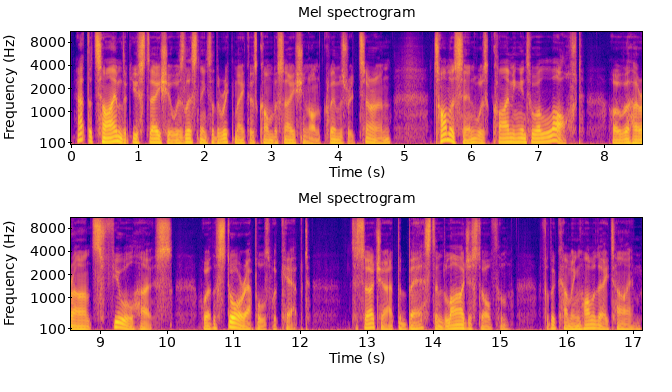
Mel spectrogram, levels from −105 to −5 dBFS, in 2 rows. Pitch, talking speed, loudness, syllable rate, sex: 95 Hz, 155 wpm, -19 LUFS, 4.8 syllables/s, male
